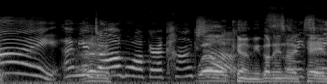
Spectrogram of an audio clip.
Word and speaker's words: Akanksha: Is it? Oh, it's pronounced Akanksha. Just think of a conch shell.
